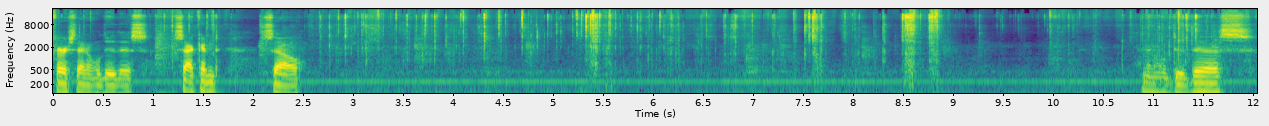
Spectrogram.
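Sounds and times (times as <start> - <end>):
wrapper tearing and crinkling: 2.5 - 12.0.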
